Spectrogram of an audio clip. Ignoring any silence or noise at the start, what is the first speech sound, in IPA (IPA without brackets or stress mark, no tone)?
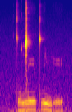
t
